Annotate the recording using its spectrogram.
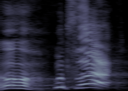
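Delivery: high, loud surprised exclamation; startled curiosity. Acted. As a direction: blurt it out as if something caught you off guard. Acting out noticing an emotion.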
